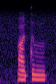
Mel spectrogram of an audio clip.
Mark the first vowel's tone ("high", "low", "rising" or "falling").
low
